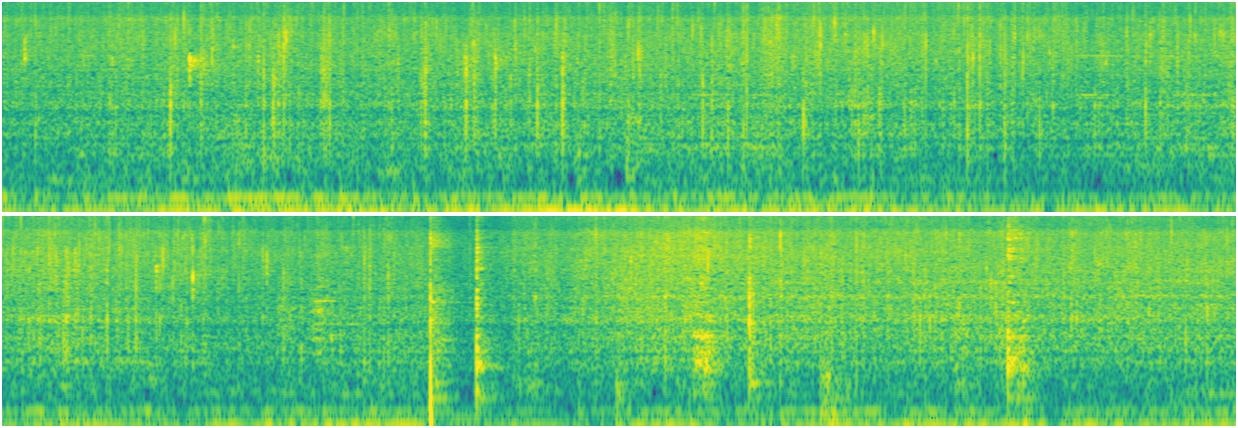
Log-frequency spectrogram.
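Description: Chopped onions, green chillies and a bay leaf sizzling and crackling in hot oil in a steel kadai, stirred now and then. There is one sharp knock about two-thirds of the way through.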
